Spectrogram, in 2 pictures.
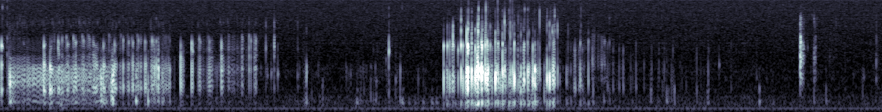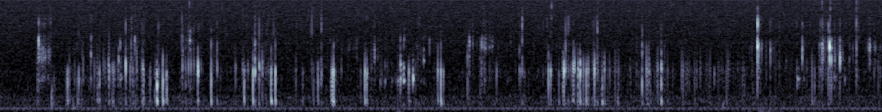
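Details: Adult's belly after drinking a liter each of milk and prune juice, upset stomach: frequent loud gurgling and bubbling of liquid with a steady hum behind. Hyperactive bowel sounds.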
